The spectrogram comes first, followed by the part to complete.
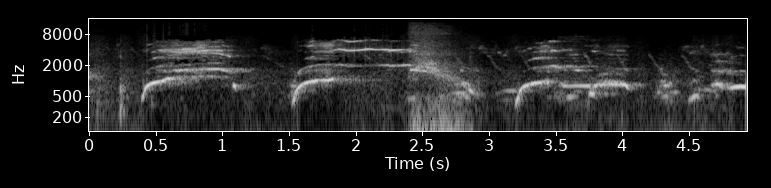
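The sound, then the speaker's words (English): A woman screams repeatedly on security camera footage as she is attacked by three people in Lakeview, Chicago: three long, shrill, wavering cries, with a brief noisy crash between the second and third. “She's being attacked by three person, three three individual black people who jumped out of the car on her in Lakeview.”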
